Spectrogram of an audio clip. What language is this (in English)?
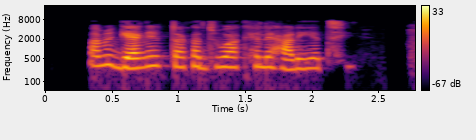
Bangla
